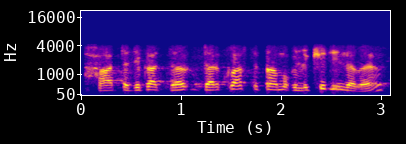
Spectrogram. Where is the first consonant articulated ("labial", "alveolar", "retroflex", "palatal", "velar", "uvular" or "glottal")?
glottal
